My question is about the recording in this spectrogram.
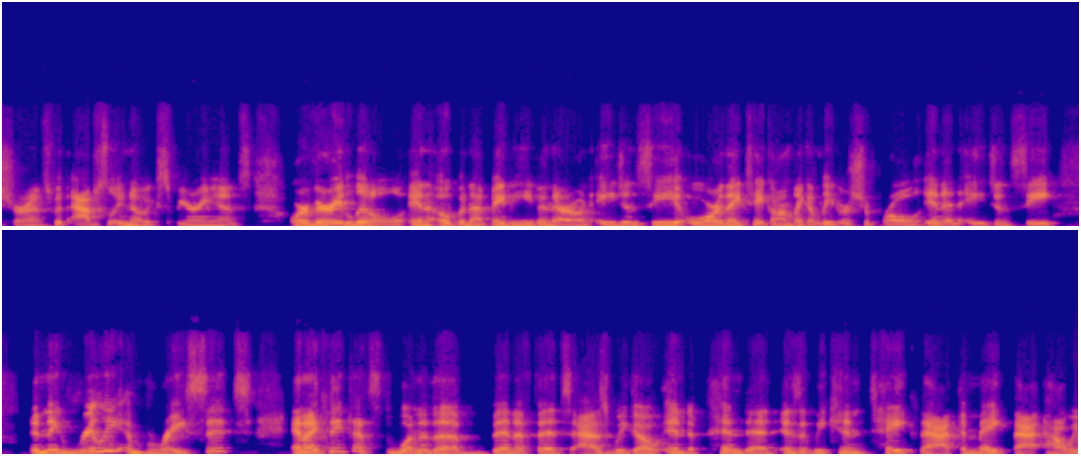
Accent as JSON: {"language": "English", "region": "Iowa", "country": "United States", "tie": "born or raised there", "said": "I grew up in Iowa"}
